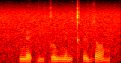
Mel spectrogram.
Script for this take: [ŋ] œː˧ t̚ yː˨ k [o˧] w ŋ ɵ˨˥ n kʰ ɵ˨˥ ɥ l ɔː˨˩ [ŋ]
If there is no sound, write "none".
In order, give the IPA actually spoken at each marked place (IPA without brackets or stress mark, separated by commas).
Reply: ŋ, o˧, m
